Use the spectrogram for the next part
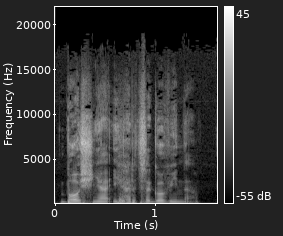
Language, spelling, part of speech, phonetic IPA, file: Polish, Bośnia i Hercegowina, proper noun, [ˈbɔɕɲa ˌi‿xɛrt͡sɛɡɔˈvʲĩna], Pl-Bośnia i Hercegowina.ogg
